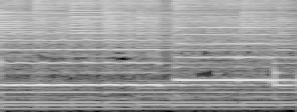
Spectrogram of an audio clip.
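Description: Silver concert flute playing a slow melody: one long held note, then a step up to a higher held note a little past halfway. Underneath is a steady, sustained low backing chord.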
